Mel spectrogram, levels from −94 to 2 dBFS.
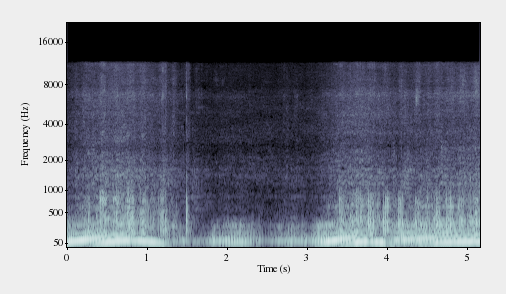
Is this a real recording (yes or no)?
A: yes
